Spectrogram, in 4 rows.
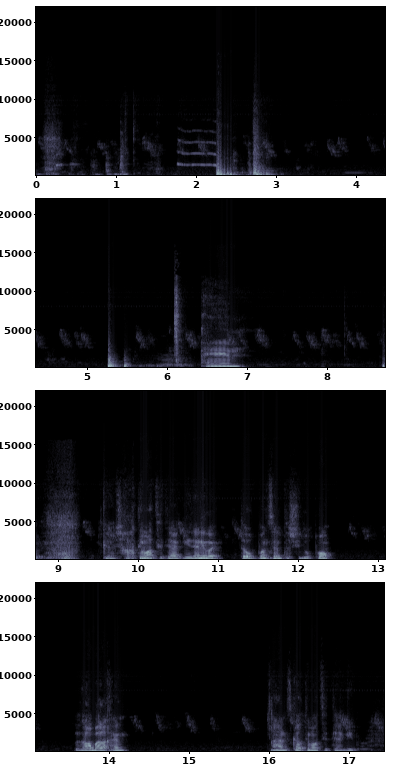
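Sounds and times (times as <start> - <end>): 
faint bird chirps: 0.0 - 17.4
short scraping creak of a door: 1.8 - 2.3
wooden door thuds while being closed: 2.2 - 3.1, 5.3 - 5.6
speech: 6.5 - 7.0, 9.7 - 12.5, 13.6 - 14.4, 16.0 - 17.2.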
